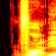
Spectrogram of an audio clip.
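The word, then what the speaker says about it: Pfaadt: How do you say Brandon Fott? – Fought, yeah, okay, so that's how you say his name.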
